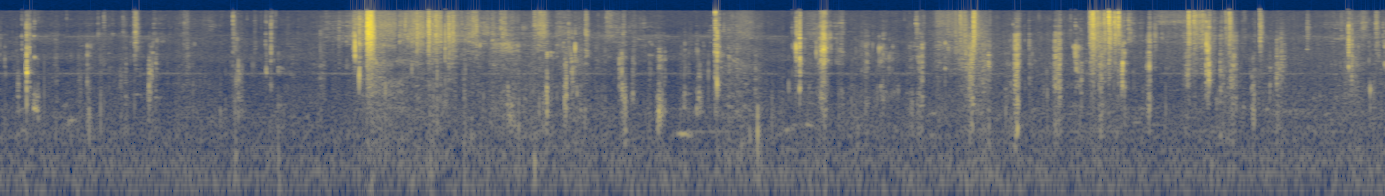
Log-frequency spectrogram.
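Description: Close-miked chewing and wet mouth sounds of someone eating luchi and chicken curry by hand, with many short sharp smacks and clicks; the loudest comes about four seconds in.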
